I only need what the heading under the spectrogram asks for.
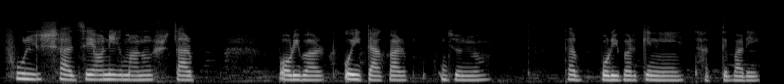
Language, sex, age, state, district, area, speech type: Bengali, female, 30-45, West Bengal, Bankura, urban, spontaneous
